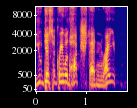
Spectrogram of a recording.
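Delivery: acted, very high-pitched screaming. Retelling how the other speaker cut off a guest: imitating someone screaming. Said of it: "You just started screaming".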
